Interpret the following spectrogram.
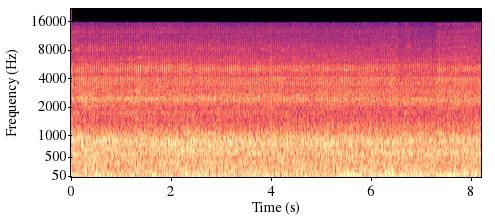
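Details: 2018 Ford Focus SE, sat about three weeks, seller claimed water in a cylinder; just jump-started, white smoke, now in shop: steady but uneven lumpy idle as if a cylinder not pulling; cause unconfirmed.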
